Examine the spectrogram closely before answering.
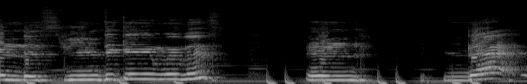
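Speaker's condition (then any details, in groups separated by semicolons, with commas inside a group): Cerebral palsy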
